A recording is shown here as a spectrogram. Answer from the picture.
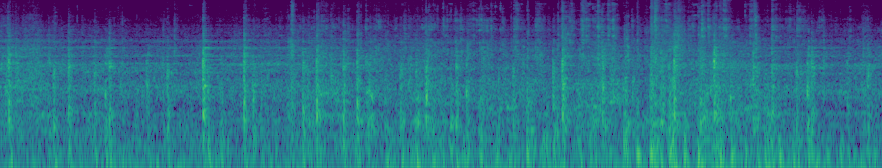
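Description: Passenger coaches of a steam-hauled train rolling past: a steady low rumble with frequent, irregular clicks and clacks of the wheels over the rail joints.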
